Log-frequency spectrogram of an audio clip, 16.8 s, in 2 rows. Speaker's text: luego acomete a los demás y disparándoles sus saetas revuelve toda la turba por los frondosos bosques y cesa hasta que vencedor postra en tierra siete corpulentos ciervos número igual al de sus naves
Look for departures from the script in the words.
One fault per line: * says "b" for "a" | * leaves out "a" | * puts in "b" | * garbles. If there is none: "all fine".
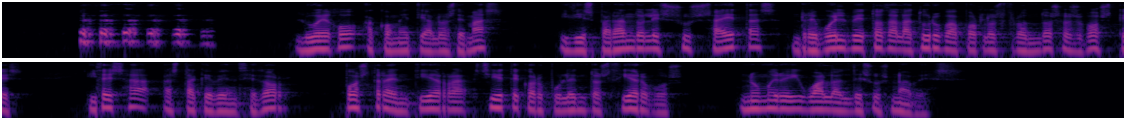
all fine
